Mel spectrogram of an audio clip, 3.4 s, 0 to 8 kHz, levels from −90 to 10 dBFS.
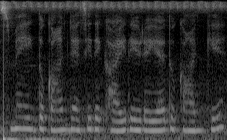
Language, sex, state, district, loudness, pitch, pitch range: Hindi, female, Bihar, Sitamarhi, -36 LUFS, 225 Hz, 210-235 Hz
